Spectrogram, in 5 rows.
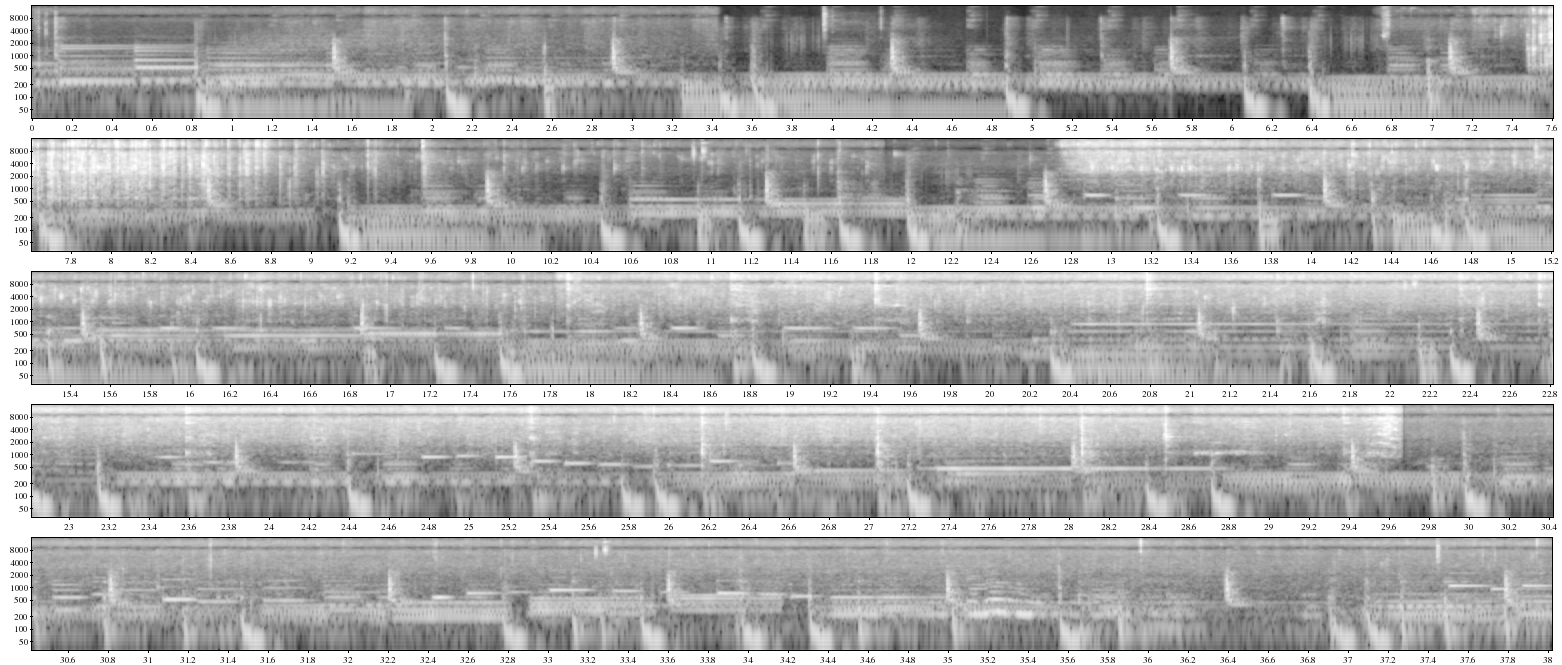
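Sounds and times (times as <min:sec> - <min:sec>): food sizzling in a pan: 0:07.5 - 0:10.1, 0:12.7 - 0:33.4
spoon scraping a pan: 0:28.8 - 0:29.8.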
